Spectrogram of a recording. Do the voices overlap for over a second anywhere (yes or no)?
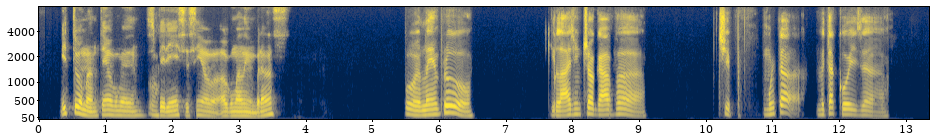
no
